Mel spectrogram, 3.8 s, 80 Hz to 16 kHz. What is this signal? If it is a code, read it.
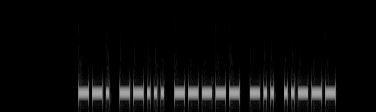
Morse code, heard as a keyed tone, about 36 wpm, 700 Hz. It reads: G70D2
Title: Code Groups - 5 Letter:Numbers - 35wpm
